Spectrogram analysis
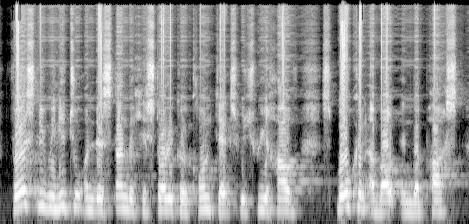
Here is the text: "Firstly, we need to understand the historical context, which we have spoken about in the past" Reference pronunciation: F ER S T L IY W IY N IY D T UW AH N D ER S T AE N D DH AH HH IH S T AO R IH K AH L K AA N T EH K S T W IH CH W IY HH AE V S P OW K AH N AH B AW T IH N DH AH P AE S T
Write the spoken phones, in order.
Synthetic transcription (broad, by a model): F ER S T L IY W IY N IY D T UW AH N D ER S T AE N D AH HH IH S T AO R IH K AH L K AA N T EH K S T W IH CH W IY HH AE V S P OW K AH N AH B AW T IH N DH AH P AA S T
